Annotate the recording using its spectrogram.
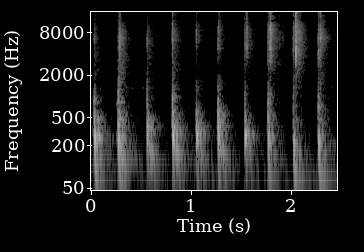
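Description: A gloved hand knocks rapidly and evenly on a cured fibreglass body shell, about four hollow knocks a second, testing how solid the cured resin and glass layup is.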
